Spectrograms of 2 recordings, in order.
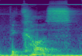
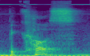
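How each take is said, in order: No difference in how they are said.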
